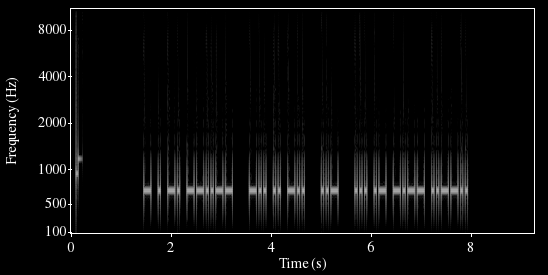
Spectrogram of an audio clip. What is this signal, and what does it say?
Morse code, heard as a keyed tone, about 25 wpm, 700 Hz. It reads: TEN, DID U SAY?
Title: Sentences from Top 400 Words and Abbreviations 25wpm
